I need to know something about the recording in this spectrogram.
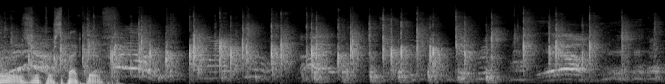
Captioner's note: audience cheering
